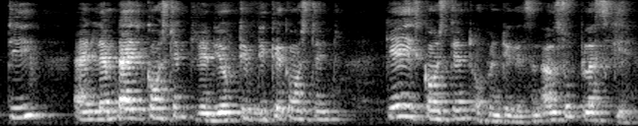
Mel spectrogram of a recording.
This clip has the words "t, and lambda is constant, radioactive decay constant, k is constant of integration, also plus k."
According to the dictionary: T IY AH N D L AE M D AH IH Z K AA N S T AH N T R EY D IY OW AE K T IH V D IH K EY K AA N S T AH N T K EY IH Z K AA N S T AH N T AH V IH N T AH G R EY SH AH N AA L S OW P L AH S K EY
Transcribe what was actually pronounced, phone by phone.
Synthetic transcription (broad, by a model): T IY AH N D L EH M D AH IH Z K AA N S T AH N T R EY D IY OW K T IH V D IH K EY K AA N S T AH N T K EY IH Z K AA N S T AH N T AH P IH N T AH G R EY S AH N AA L S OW P L AH S K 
